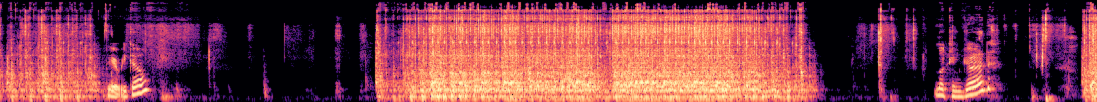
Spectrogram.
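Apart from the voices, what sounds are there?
sewing machine stitching quilt string blocks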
